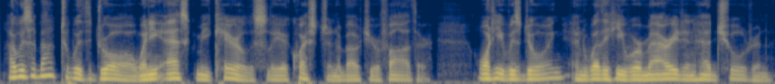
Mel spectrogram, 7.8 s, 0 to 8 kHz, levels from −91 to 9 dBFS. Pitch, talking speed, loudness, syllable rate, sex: 120 Hz, 210 wpm, -18 LUFS, 5.6 syllables/s, male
